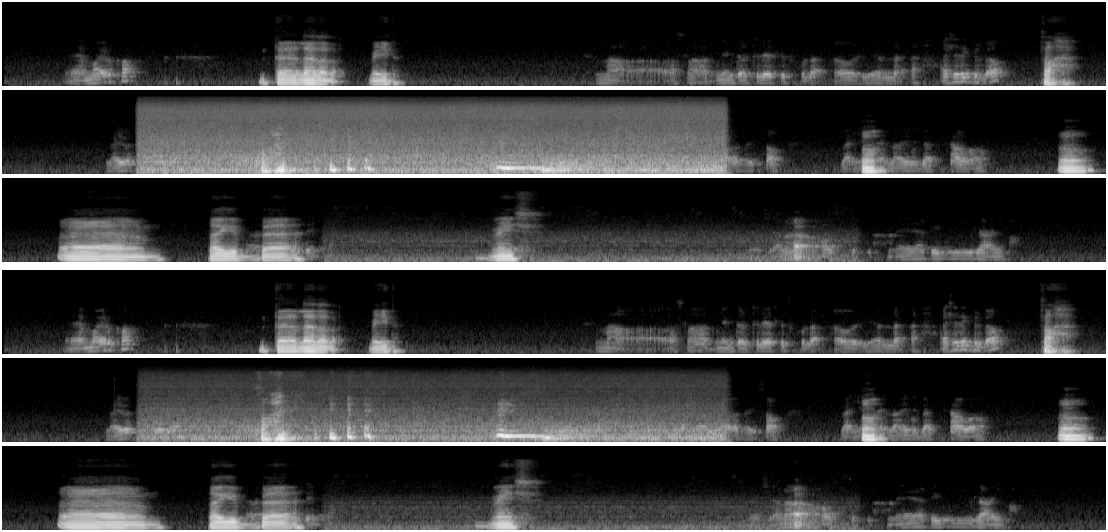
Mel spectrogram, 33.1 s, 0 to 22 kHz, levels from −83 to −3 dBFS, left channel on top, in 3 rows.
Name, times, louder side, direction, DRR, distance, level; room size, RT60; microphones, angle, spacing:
voice 1, 0.6-1.4 5.9-10.0 12.1-12.9 16.2-16.3 16.6-17.1 17.5-18.8 19.4-20.9 24.5-25.4 29.5-30.6 30.9-32.2, right 1 dB, 30° right, 0.9 m, -40 dB
voice 2, 2.6-3.3 3.7-4.0 10.4-10.7 13.6-14.7 16.0-16.6 19.6-19.9 21.6-22.0 22.6-23.7 24.1-25.1 26.8-27.5 30.0-30.1, equal, 5° right, 0.3 m, -20 dB
sound 1, 12.4-18.3, left 6 dB, 65° left, 0.4 m, -29 dB
sound 2, 25.3-30.6, left 1 dB, 10° left, 0.9 m, -49 dB
4.7 x 2.3 x 4.7 m
head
